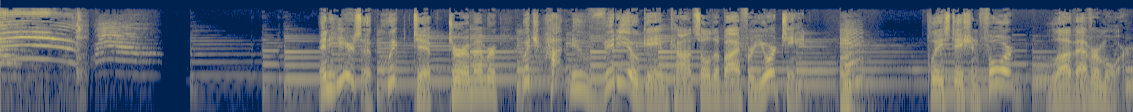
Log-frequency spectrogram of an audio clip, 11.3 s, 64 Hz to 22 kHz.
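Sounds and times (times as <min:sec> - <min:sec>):
cat meowing loudly: 0:00.0 - 0:01.6
speech: 0:03.2 - 0:08.6, 0:09.3 - 0:11.3.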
